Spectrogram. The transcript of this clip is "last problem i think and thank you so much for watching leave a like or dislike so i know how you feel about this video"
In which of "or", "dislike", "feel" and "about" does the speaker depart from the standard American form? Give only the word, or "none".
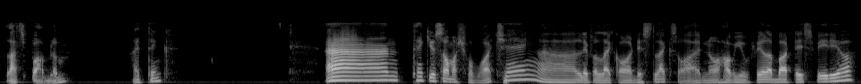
or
